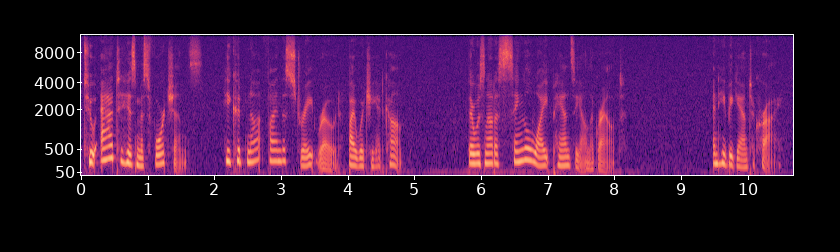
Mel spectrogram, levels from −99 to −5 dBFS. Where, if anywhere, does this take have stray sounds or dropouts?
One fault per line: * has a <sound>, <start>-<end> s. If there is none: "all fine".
all fine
